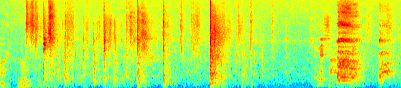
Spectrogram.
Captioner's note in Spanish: sonido de desplazamiento sobre tatami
